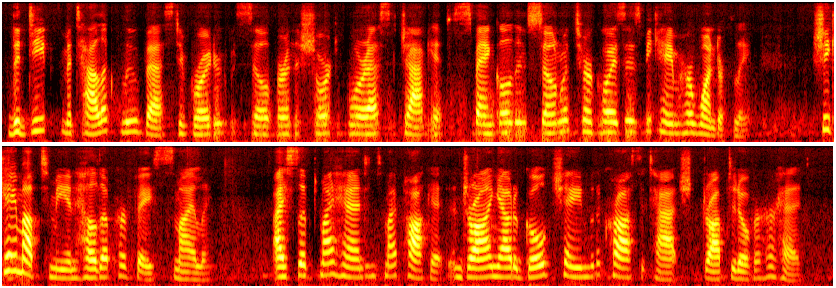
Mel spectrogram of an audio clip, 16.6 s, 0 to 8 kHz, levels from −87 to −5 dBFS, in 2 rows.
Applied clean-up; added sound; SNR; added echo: neural separator model SepFormer DNS4.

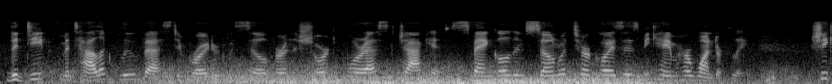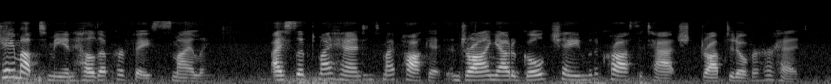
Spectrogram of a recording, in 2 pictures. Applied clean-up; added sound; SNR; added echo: none; Thunder / Rain; 0 dB; none.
